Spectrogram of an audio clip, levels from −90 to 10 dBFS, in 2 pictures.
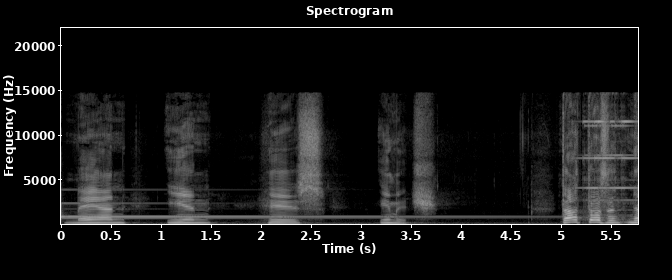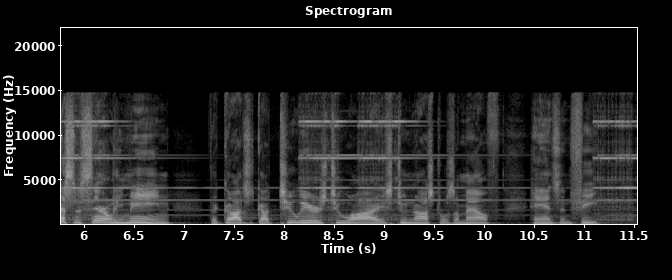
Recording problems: alarms or sirens; loud; throughout; 4 dB below the speech

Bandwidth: 14.5 kHz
